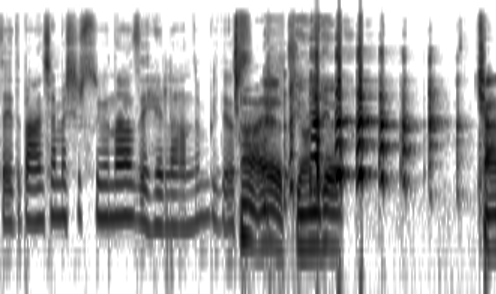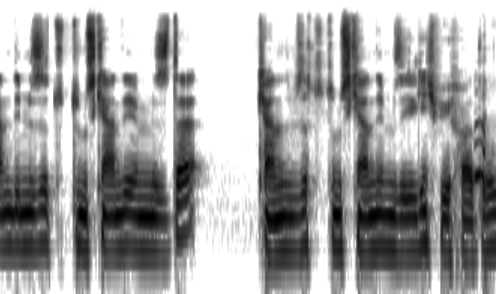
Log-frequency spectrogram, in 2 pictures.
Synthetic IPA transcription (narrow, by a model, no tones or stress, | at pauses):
t̪ejd̪ibænd͡ʒʰɛmaʃɯɾsujunaze̞ɦiɾlʲænd̪imbilʲijohaevɛt̪jonɲd͡ʒa | cʰænd̪imizɛt̪ʰu̥t̪ʰːumuz̥cʰænd̪ieimizd̪ɛ | cʰænd̪iimizɛt̪ʰu̥t̪ʰːumuz̥cʰænd̪ieɾimizɛilʲɟint͡ʃbiifaːd̪ɛolˠ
